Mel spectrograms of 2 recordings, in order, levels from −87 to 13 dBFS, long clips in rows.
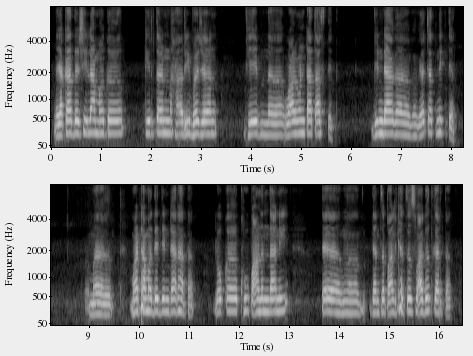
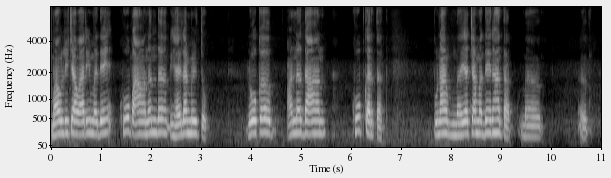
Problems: constant background noise, background conversations at intervals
